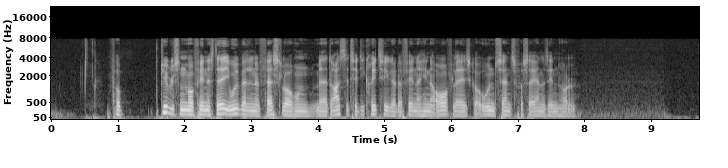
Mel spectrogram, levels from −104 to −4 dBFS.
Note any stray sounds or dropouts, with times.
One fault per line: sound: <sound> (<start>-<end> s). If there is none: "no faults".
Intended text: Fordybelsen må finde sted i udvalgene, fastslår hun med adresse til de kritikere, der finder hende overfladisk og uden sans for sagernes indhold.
no faults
